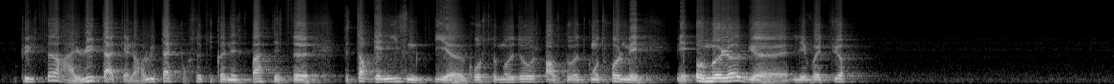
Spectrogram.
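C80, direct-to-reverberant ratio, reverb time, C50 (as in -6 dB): 15.0 dB, 8.5 dB, 0.75 s, 12.0 dB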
